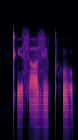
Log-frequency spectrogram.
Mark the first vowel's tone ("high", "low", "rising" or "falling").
low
